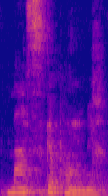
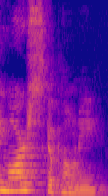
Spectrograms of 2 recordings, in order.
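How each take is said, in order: First: No R sound follows the first vowel. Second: An extra R sound follows the first vowel. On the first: The speaker calls it right. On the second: The speaker calls it wrong.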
